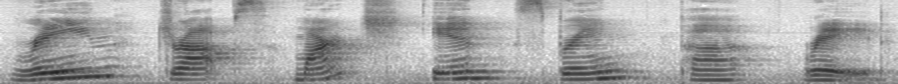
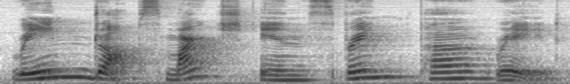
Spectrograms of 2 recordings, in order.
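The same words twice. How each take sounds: First: "Raindrops march in spring parade" split into seven slow, separate beats; syllable counting. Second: "Raindrops march in spring parade" slowly, word by word; measured syllables. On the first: Teacher counting syllables with children, "Raindrops march in spring parade" one syllable at a time. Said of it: "Should we count those?". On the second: Teacher presenting the line to children, "Raindrops march in spring parade" slow and measured. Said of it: "should have seven syllables". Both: Shown as a demonstration.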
